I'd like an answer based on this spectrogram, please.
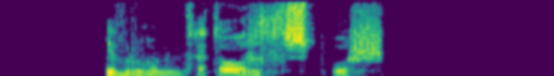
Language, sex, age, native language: Icelandic, female, 10, Icelandic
